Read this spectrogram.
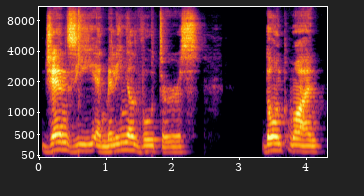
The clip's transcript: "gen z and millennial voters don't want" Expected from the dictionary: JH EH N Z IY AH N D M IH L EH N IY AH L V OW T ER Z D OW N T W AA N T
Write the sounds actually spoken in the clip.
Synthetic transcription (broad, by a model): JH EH N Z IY AH N D M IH L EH N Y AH L V OW T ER S D OW N T W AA N T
